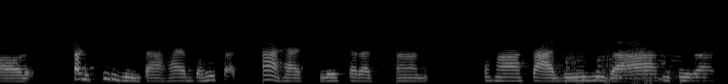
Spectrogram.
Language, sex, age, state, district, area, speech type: Hindi, female, 45-60, Bihar, Samastipur, rural, conversation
